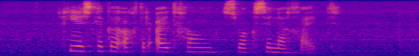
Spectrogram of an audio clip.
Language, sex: Afrikaans, female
